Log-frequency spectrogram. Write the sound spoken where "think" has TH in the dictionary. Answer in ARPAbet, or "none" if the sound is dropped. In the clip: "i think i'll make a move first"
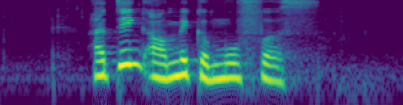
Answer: T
